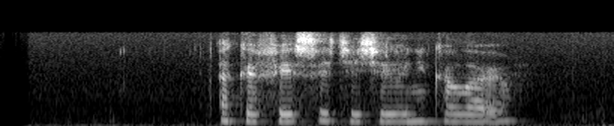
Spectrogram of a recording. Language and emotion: Russian, neutral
